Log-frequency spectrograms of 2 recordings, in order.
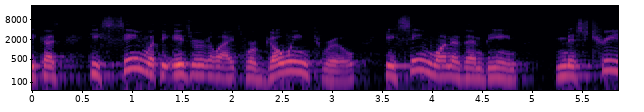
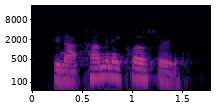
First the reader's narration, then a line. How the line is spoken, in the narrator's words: God said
